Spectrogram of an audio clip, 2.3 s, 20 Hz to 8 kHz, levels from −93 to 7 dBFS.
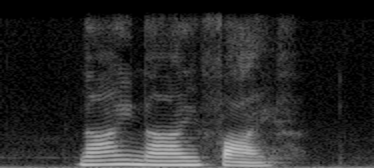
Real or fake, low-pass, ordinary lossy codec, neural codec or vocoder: fake; 7.2 kHz; none; codec, 16 kHz, 6 kbps, DAC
